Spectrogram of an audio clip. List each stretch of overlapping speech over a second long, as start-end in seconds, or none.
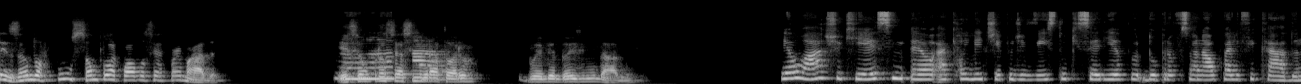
3.4-4.6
